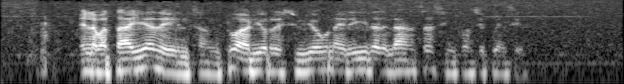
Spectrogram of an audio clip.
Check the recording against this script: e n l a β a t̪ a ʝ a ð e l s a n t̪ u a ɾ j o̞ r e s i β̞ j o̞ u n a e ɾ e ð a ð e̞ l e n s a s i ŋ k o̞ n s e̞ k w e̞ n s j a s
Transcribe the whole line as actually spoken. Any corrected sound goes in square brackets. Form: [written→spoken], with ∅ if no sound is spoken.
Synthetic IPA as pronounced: e n l a β a t̪ a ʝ a ð e l s a n t̪ [u→w] a ɾ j o̞ r e s i β̞ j o̞ u n a e ɾ [e→i] ð a ð e̞ l [e→a] n s a s i ŋ k o̞ n s e̞ k w e̞ n s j a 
